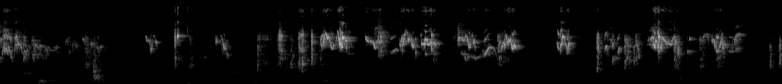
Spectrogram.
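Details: Indoor pet budgerigars trade short chirps and scratchy warbled phrases, starting sparse and building into a dense, lively chatter of rapid notes.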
